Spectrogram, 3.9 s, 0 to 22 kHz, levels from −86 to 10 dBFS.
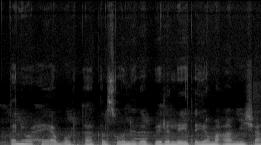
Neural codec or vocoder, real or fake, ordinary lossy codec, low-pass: none; real; none; none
